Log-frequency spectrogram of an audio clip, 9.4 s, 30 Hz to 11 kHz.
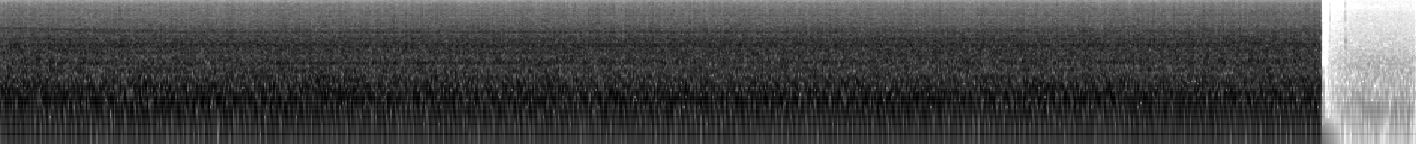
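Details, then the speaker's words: International 175C crawler loader diesel, started after fuel filter change and bleeding, in neutral with a little throttle: heavy steady even clatter, no misses or knocks; healthy engine. "All right, guys, well, you saw it start. It ran for just a few minutes. I sat up there and made sure there wasn't no issues with it, but purred like a kitten."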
